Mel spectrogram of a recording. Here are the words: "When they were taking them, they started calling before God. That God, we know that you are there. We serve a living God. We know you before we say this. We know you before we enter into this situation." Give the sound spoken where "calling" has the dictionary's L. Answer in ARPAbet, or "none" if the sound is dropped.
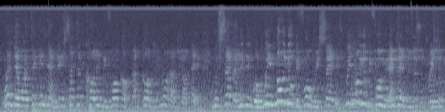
L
